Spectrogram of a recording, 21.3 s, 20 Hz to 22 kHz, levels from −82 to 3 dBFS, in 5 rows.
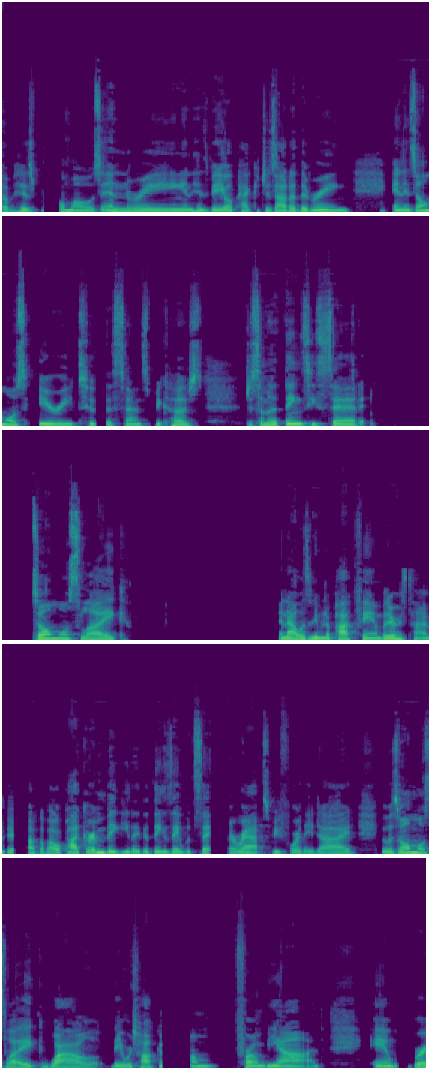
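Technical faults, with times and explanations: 0.41–0.58, 5.17–5.31, 8.44–8.86, 12.55–13.09, 14.86–15.09, 18.67–18.97 and 21.00–21.14 s: AAC frame loss with muting. Lost AAC frames were decoded as zeroed spectrum, so overlapping windows fade the speech out and back in, leaving soft-edged silent holes. The 8.44 s gap runs about half a second, and 12.55–13.09 s breaks into several short holes.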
